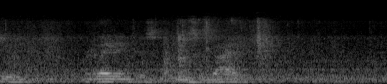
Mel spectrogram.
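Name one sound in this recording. An older man speaks calmly, a short way off.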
